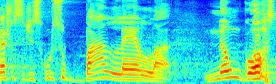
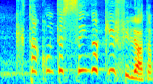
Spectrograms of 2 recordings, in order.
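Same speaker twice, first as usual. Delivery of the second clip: mock puzzled. Dad questions daughter's inside-out pajamas.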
